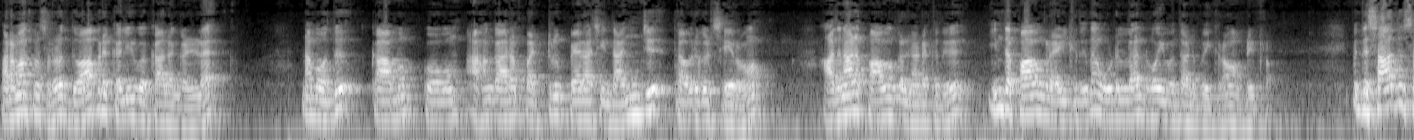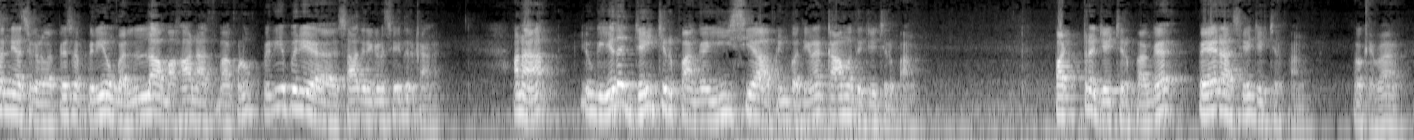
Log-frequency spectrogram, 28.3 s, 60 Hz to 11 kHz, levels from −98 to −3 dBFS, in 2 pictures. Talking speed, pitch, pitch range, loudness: 110 wpm, 135 Hz, 110-155 Hz, -17 LUFS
